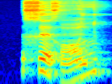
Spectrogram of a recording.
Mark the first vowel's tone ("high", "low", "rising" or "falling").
falling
